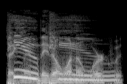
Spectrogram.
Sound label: making ray gun like air horn sounds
